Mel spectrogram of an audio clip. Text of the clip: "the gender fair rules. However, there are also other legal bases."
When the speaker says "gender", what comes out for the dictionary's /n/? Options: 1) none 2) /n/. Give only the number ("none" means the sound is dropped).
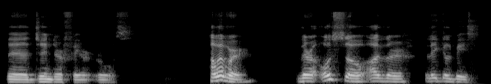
2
